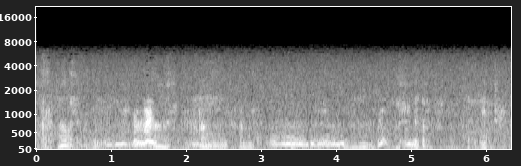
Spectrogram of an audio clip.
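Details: Two Siberian Huskies play fighting on a heath growl and grumble in low, rumbling bursts.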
